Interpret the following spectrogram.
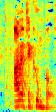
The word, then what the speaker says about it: Antetokounmpo: Giannis, and his last name is pronounced Antetokounmpo.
